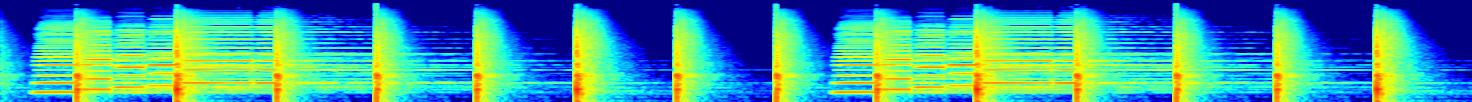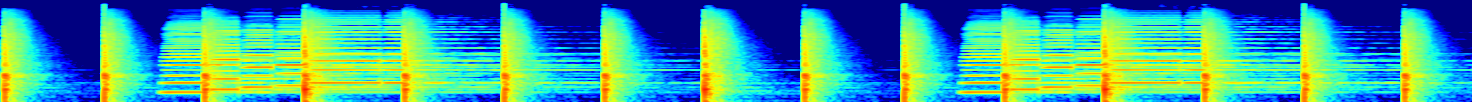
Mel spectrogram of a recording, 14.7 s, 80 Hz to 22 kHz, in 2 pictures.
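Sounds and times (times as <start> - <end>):
juke music riff: 0.1 - 3.0, 4.1 - 7.0, 8.1 - 11.0, 12.1 - 14.7.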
